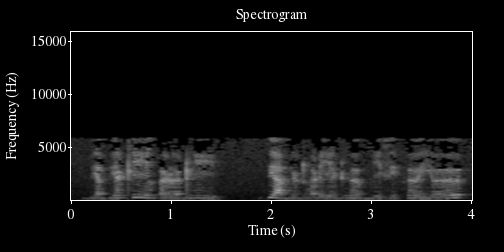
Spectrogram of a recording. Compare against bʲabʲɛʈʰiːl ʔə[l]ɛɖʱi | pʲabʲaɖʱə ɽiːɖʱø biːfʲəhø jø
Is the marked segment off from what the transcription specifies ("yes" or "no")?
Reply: yes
